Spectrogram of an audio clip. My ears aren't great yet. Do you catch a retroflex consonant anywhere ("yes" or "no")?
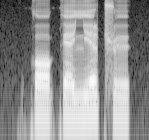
yes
